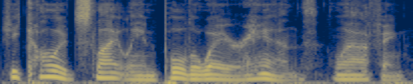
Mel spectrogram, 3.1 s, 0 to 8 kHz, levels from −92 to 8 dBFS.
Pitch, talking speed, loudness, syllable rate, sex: 120 Hz, 175 wpm, -19 LUFS, 5.2 syllables/s, male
